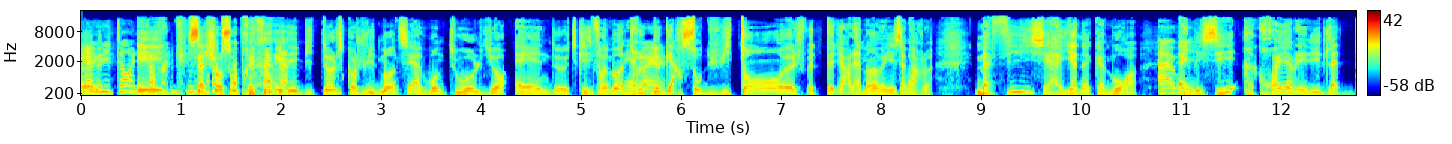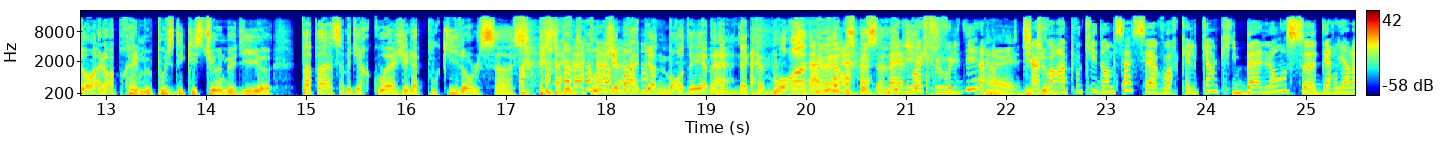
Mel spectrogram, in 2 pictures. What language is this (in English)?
French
